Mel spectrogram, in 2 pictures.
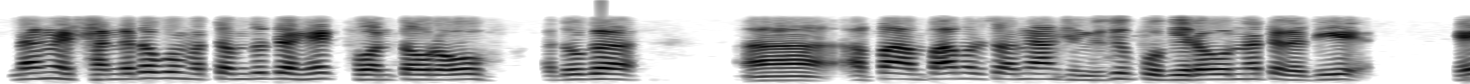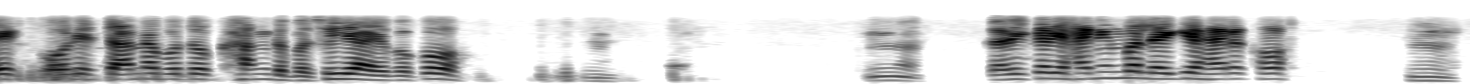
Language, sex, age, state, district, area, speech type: Manipuri, male, 45-60, Manipur, Kangpokpi, urban, conversation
